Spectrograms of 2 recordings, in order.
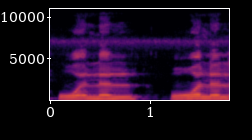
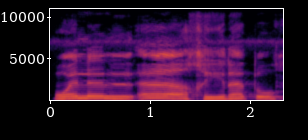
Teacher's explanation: اس لام کو خیال رکھیں گے، اس کو ہیوی نہیں کریں گے، جیسے کہ وَلَلْ ایسے نہیں، وَلَلْآخِرَةُ، خا کو پر کریں گے، حروف مستعلیہ میں سے ہے، را کے اوپر زبر ہے، اس کو بھی ادا کرتے ہوئے را کو پر کریں گے۔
